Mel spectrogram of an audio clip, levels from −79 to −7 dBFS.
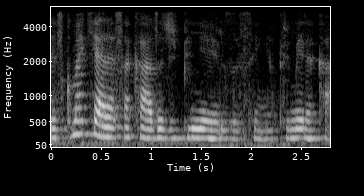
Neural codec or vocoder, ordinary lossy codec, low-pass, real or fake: vocoder, 22.05 kHz, 80 mel bands, Vocos; none; 5.4 kHz; fake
